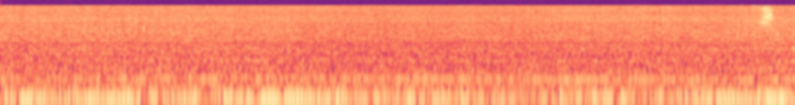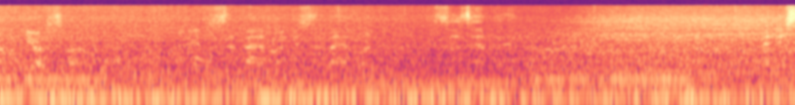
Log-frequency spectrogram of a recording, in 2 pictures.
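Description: Car engine and road noise heard from inside the cabin while driving on a race track: a steady engine drone over a constant rumble. The engine note drops lower about seven seconds in and comes back up near the end.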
